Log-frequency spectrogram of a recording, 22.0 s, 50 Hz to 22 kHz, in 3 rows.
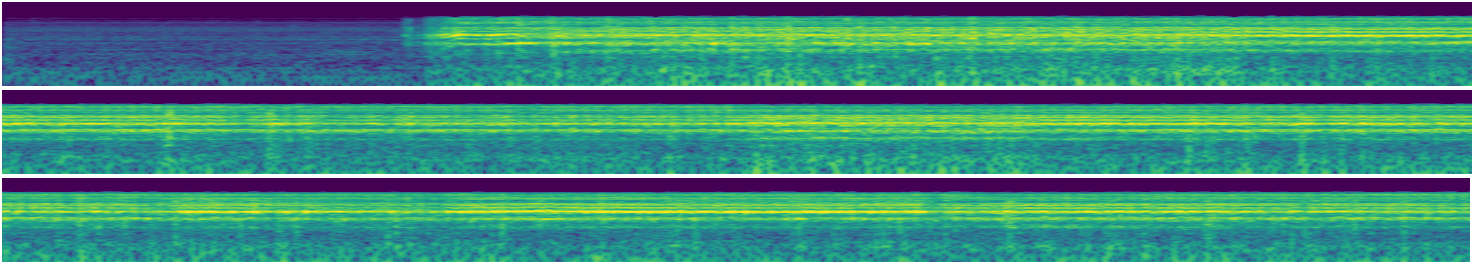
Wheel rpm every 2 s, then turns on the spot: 0, 110, 160, 160, 160, 160, 160, 160, 160, 160, 160.
none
